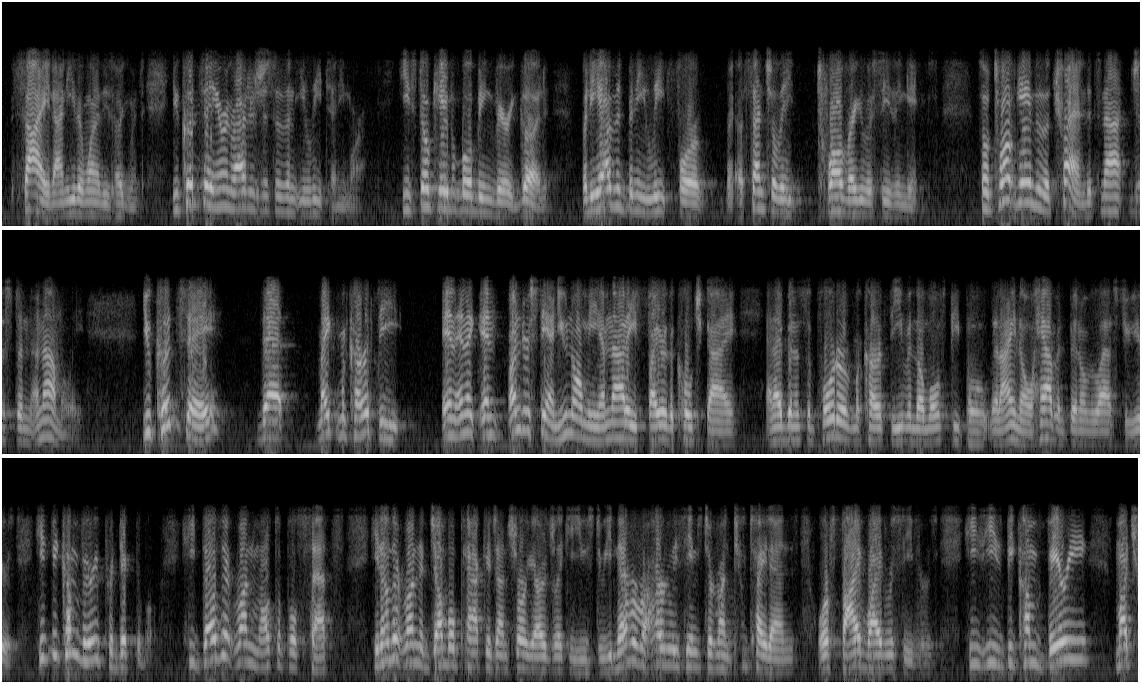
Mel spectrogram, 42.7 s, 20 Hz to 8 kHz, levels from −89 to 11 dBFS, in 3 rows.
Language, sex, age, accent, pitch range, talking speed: English, male, 40-59, American, 135-195 Hz, 175 wpm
